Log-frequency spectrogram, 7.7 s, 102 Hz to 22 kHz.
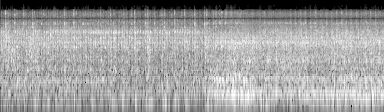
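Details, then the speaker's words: Early-90s 8 hp Mercury two-stroke outboard, first run in a test tank after general maintenance: busy rattle around four beats a second that surges and stumbles; runs rough with fuel leaking under the carburetor. "so the motor wasn't running the best guys and I noticed is my look under the card got a decent amount of fuel leakage all running down"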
